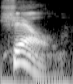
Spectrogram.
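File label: "shell", English pronunciation; ʃel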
